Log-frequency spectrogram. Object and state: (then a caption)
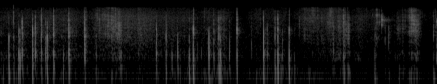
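Cardboard record sleeve. A large, thin, flat cardboard vinyl LP record sleeve is held in both hands while fingers and nails scratch and tap its printed surface. Quick, dry, crunchy taps pop out one after another over soft, bright scratching, each dying away almost instantly. The overall sound is quiet and close.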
